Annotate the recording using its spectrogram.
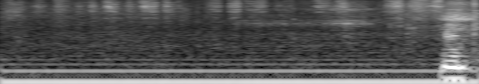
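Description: Low, steady electrical hum from the meeting's microphone and sound system, with faint rustling of paper.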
